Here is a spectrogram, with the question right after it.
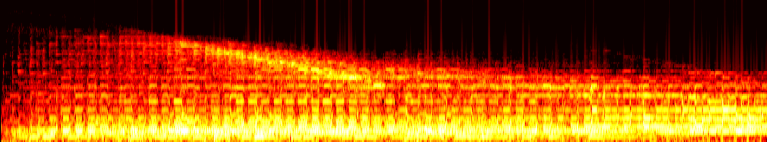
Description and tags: guitar ambient
another loop with my guitar this time without distorsion and more peaceful. Edited with Logic.
guitar, ambient, loop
